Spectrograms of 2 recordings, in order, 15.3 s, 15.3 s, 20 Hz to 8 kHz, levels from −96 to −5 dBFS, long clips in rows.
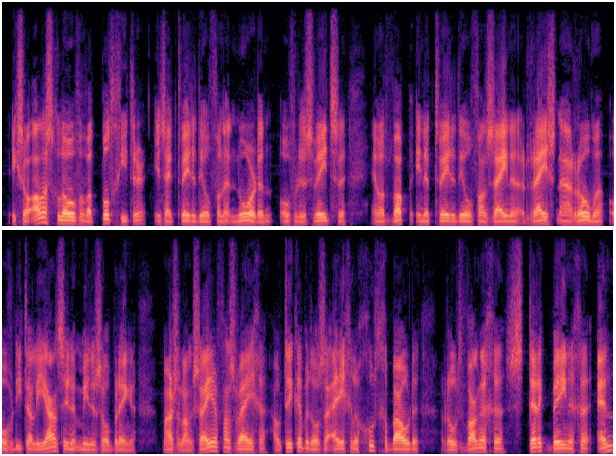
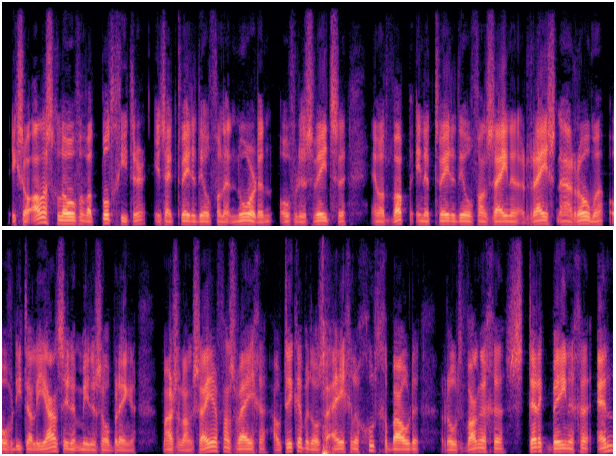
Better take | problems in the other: first | noise reduction (neural mask model DeepFilterNet 3)

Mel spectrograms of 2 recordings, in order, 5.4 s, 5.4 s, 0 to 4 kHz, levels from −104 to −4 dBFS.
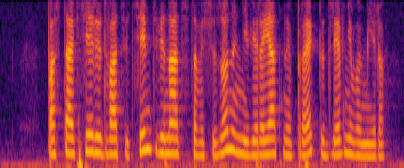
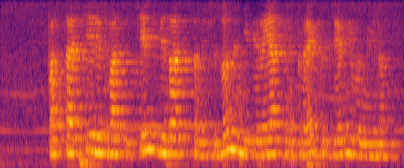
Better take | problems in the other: first | background sound (Car); 19 dB below the speech // room echo; dies away in 0.9 s

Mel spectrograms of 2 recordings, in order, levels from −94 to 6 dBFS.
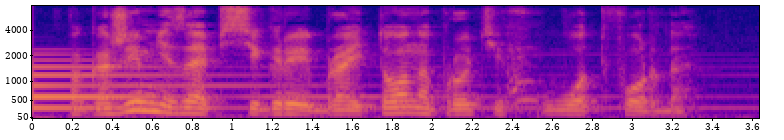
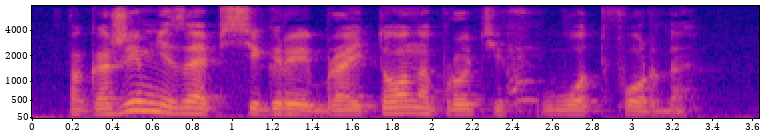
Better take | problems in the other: second | background sound (Piano); 6 dB below the speech

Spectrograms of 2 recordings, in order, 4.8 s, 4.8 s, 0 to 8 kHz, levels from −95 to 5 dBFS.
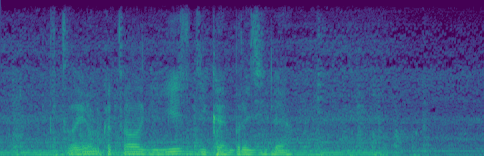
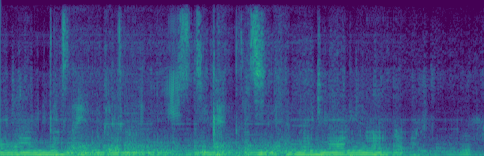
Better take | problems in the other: first | noise reduction (neural separator model SepFormer DNS4)

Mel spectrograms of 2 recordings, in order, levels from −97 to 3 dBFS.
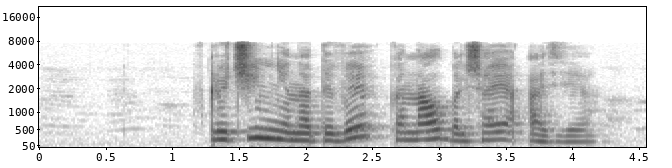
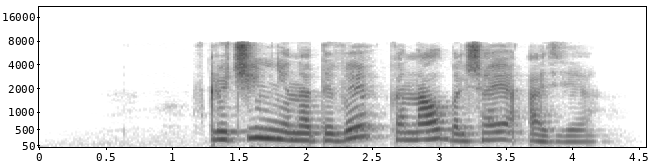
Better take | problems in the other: first | noise reduction (neural mask model Resemble Enhance denoiser)

